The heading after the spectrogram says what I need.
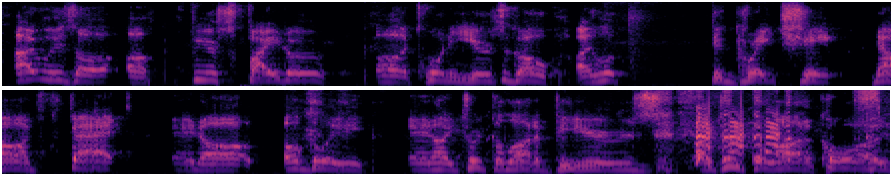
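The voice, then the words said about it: Imitates another person's voice. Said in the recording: “Stuttering John impression ... Spot on ... does a perfect Stuttering John impression.”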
